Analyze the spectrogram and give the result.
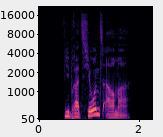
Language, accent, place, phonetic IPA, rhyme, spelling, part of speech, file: German, Germany, Berlin, [vibʁaˈt͡si̯oːnsˌʔaʁmɐ], -oːnsʔaʁmɐ, vibrationsarmer, adjective, De-vibrationsarmer.ogg
- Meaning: 1. comparative degree of vibrationsarm 2. inflection of vibrationsarm: strong/mixed nominative masculine singular 3. inflection of vibrationsarm: strong genitive/dative feminine singular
